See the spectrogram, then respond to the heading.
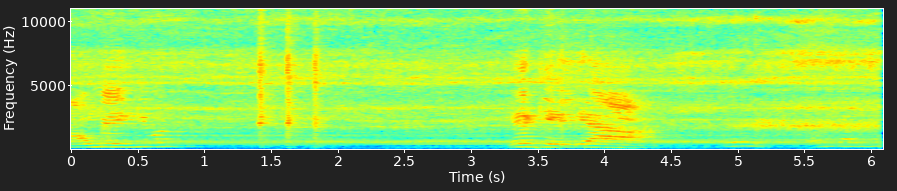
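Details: Compressor nebulizer treatment for cough and cold, given while playing: a steady motor buzz from the running nebulizer, with brief voices and small clicks over it.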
